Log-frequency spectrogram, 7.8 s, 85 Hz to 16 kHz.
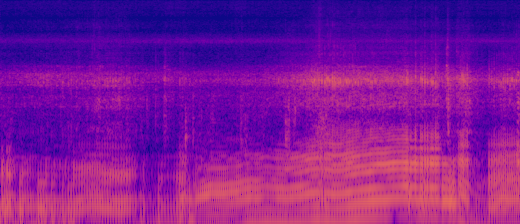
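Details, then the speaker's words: Honda XR50 pit bike with aftermarket pipe, under riding load and hot: uneven, stumbling exhaust with the beat breaking up and wanting to cut out; worse than on Sunday's ride despite last night's carb clean, and the owner suspects the carb needs recleaning. "It didn't really sputter all that much when I rode weekend Sunday, but now I get into it, wants to cut it out."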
